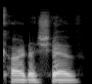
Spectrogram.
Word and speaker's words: Karadeshev: The game is called Cardashev with an extra A, still pronounced the same.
